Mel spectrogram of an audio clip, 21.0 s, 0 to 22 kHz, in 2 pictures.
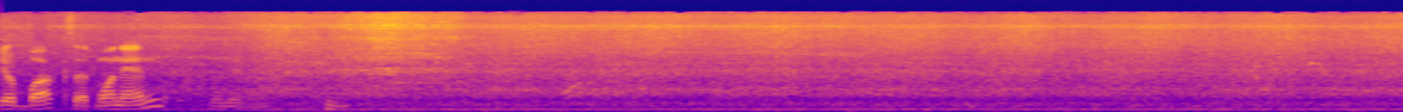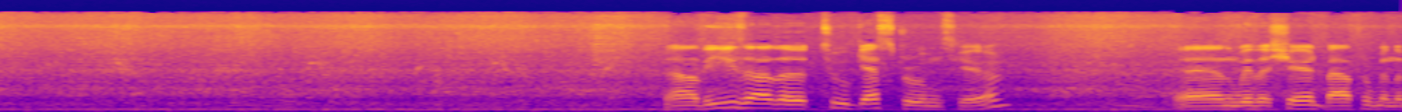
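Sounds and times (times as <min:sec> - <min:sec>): drone propellers whirring: 0:01.0 - 0:15.4.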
